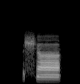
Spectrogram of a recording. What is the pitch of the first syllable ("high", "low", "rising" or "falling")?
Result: high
